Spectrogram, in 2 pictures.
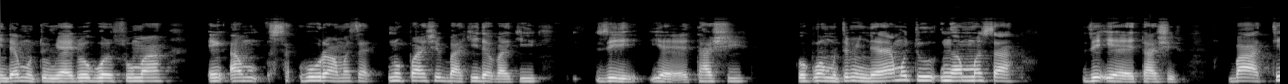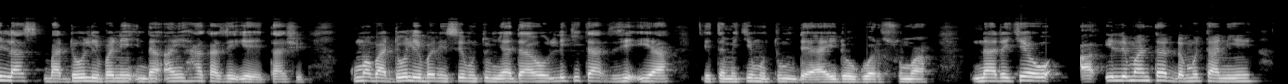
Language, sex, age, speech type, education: Hausa, male, 15-29, spontaneous, tertiary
